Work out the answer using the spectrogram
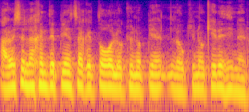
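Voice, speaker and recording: A man speaks at a medium pitch. His tone is dark and mellow, and somewhat breathy. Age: 40s. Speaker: airport company executive. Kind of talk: interview.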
